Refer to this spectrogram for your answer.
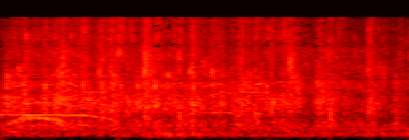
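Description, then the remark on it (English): An audience at Queen City Church applauds and cheers to welcome a guest speaker, a dense, steady wash of clapping that fills the whole clip, with a brief whistle-like tone rising and falling near the start. “We cheer for everybody but the power company here at Queen City Church”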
